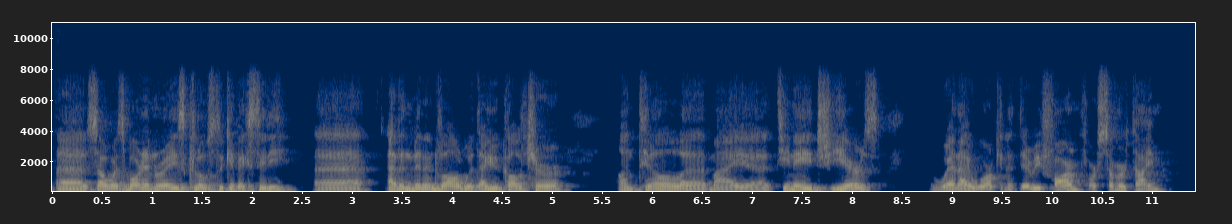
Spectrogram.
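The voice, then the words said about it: French Canadian accent. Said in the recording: “I'm a French Canadian, so from Quebec. So you recognize my French accent.”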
